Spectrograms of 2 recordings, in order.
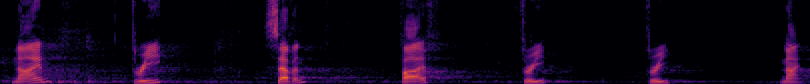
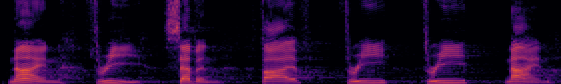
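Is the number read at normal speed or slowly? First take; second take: slowly; normal. First: The number is read slowly, digit by digit. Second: The number is read at normal speed.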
